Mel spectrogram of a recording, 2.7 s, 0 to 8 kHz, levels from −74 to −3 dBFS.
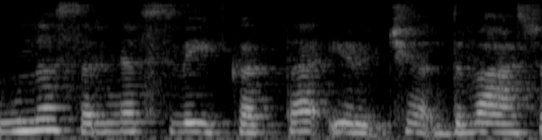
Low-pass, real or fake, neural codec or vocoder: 7.2 kHz; real; none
